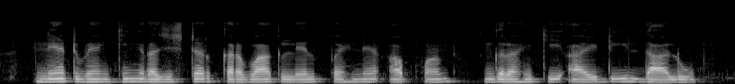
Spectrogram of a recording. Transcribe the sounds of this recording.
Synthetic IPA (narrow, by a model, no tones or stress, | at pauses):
neːʈbɛ̃ːŋkɪ̃ŋɡɾed͡ʒɪsʈəɾkəɾʋaːkleːlpəɦɪneəpən | ɡɾəɦɪkiʔaːɪɖid̪aːluː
